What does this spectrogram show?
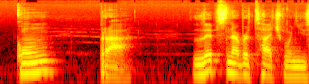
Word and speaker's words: comprar: But in Portuguese, this sound is also nasalized, and the best way to practice it is to make sure your lips don't touch when you say it. So it's comprar.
